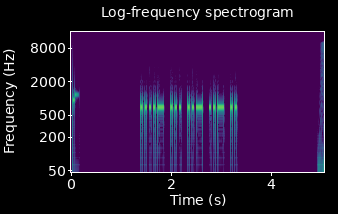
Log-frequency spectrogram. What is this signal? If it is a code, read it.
Morse code, heard as a keyed tone, about 28 wpm, 700 Hz. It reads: 4SUUI
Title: Five Challenging Letter-Number Combinations 28wpm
